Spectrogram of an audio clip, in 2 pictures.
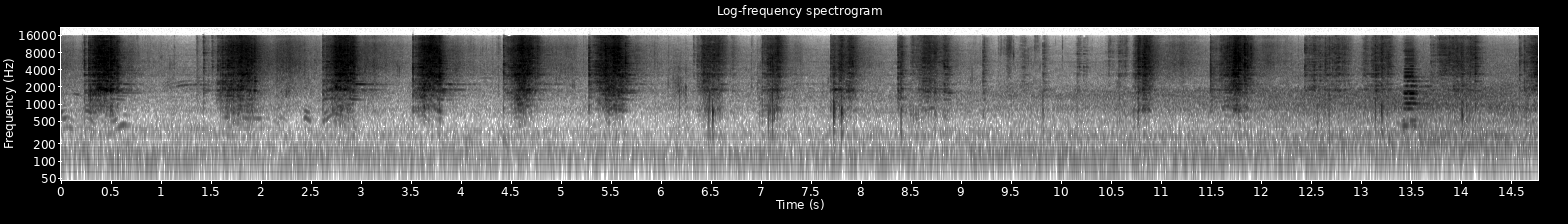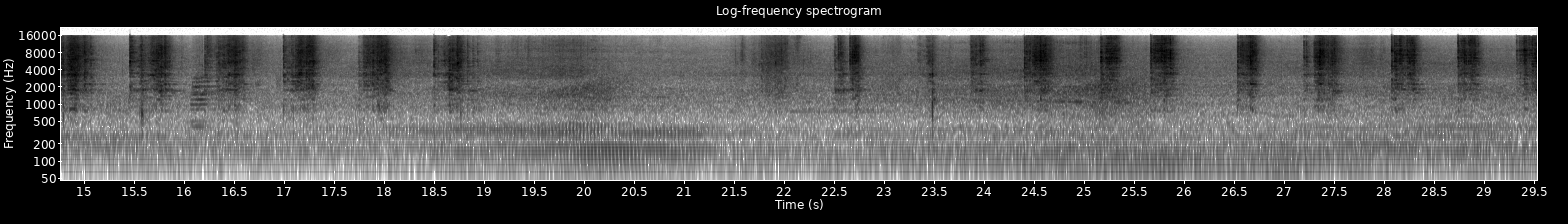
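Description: Repeated scraping strokes of a hand tool across sidewalk pavement, clearing caked dirt and grass. The strokes come about once a second and grow quicker and closer together near the end. A vehicle passes with a low hum about two-thirds of the way through.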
